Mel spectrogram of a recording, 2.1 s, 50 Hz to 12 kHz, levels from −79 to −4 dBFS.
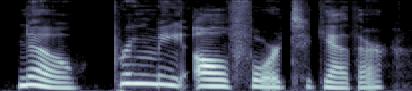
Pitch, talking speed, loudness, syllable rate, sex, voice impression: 240 Hz, 175 wpm, -17 LUFS, 4.9 syllables/s, female, very feminine, slightly adult-like, slightly cute, friendly, kind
